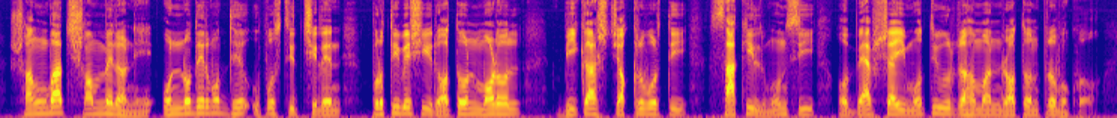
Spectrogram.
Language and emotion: Bengali, neutral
